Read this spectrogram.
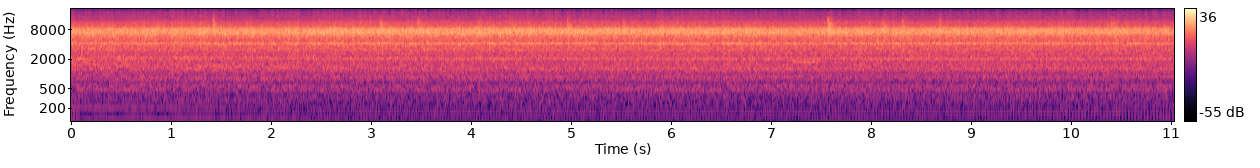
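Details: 2004 Mazda MPV 3.0 V6 after fixing a cylinder 4 misfire by reseating injector connection: steady, even idle with smooth low hum and no stumble or skipped beats; all cylinders firing, codes to be cleared and test-driven.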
